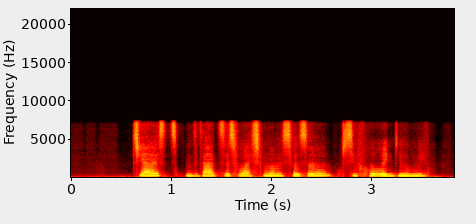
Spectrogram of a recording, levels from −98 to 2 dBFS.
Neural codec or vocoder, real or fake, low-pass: codec, 16 kHz, 0.5 kbps, FreqCodec, smaller model; fake; 7.2 kHz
